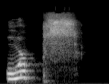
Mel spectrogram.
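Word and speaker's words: urbs: By the way, that word is pronounced orps. When BS is like that at the end, you pronounce it like it's as if it were spelled PS.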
